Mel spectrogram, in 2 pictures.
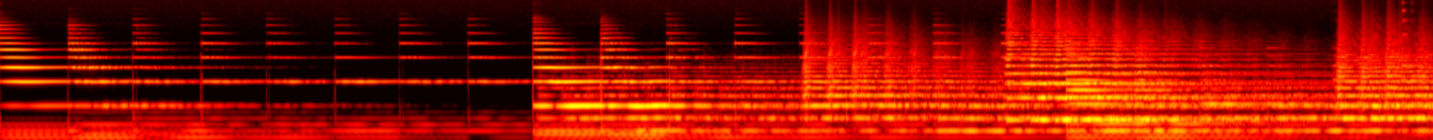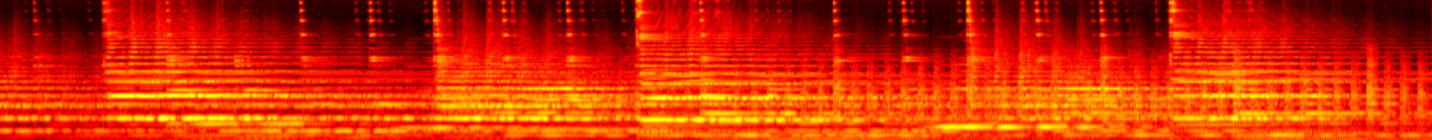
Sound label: Hopeless atmosphere, Film music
